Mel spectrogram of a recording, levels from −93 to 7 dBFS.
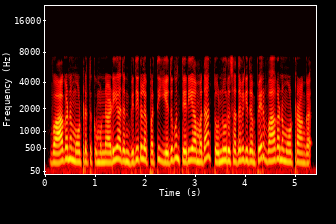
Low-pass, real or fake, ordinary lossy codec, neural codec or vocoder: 7.2 kHz; real; none; none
